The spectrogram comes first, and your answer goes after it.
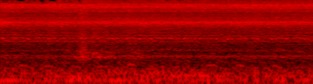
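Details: Xylocopa carpenter bees at their nests in a jackfruit tree give a deep, steady, droning buzz that holds without a break.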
